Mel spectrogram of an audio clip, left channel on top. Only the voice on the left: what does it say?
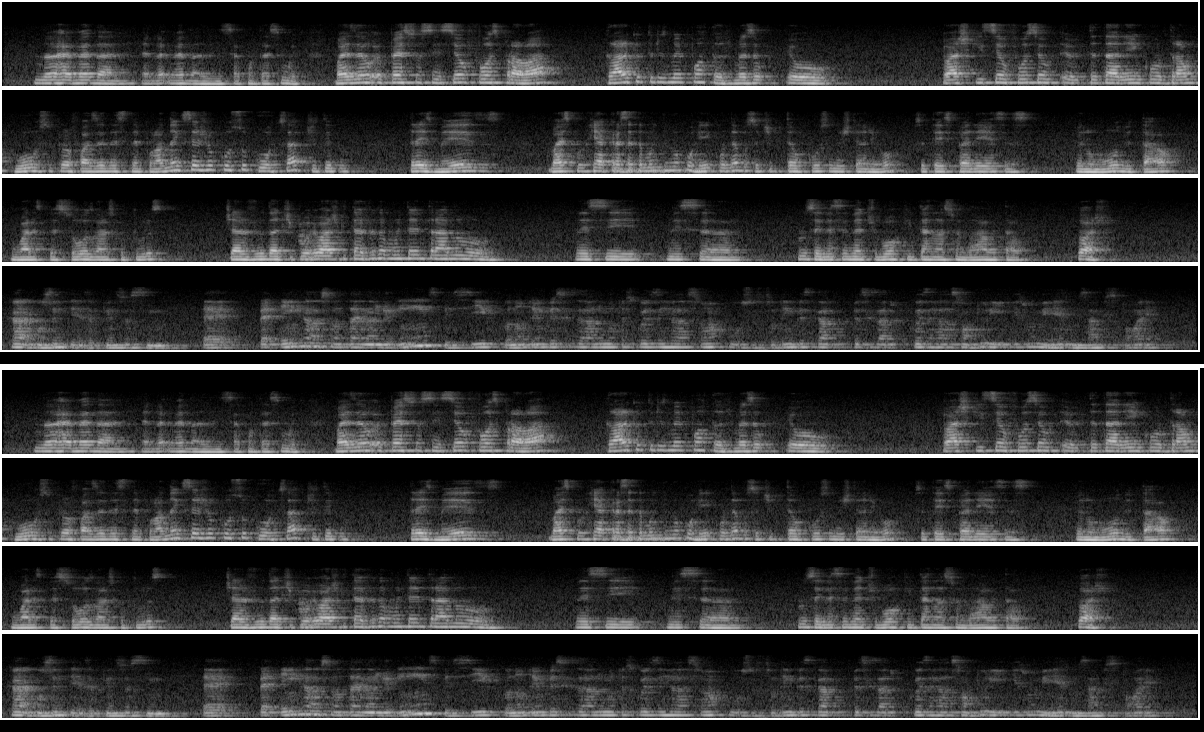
Não, é verdade, é le- verdade, isso acontece muito. Mas eu, eu penso assim, se eu fosse para lá, claro que o turismo é importante, mas eu, eu, eu acho que se eu fosse, eu, eu tentaria encontrar um curso para eu fazer nesse tempo lá, nem que seja um curso curto, sabe? De Tipo, três meses, mas porque acrescenta
muito no currículo, né? Você, tipo, ter um curso no exterior, você ter experiências pelo mundo e tal, com várias pessoas, várias culturas, te ajuda,
tipo, eu acho que te ajuda muito a entrar no, nesse, nessa, não sei, nesse network internacional e tal. Tu acha?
